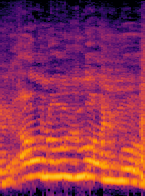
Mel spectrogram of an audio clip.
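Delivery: fast Stallone voice, jaw out; quick Rocky impression, dumb lip; underbite. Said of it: "Sylvester Stallone impersonator".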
